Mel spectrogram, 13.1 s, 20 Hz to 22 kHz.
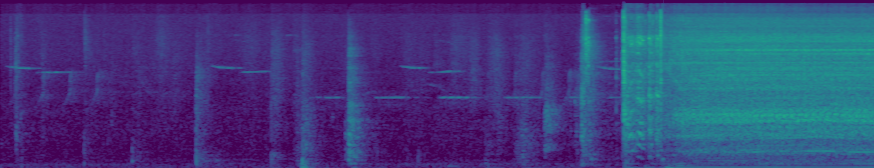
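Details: Honda J-series V6 after valve adjustment; a few seconds of handling noise, then fires quickly and settles into a smooth, even idle with no valve ticking.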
